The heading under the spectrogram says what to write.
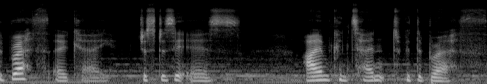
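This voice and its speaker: A woman's very slow, calm, soothing delivery with music in the background. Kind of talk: guided meditation. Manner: calm, soothing, slow.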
